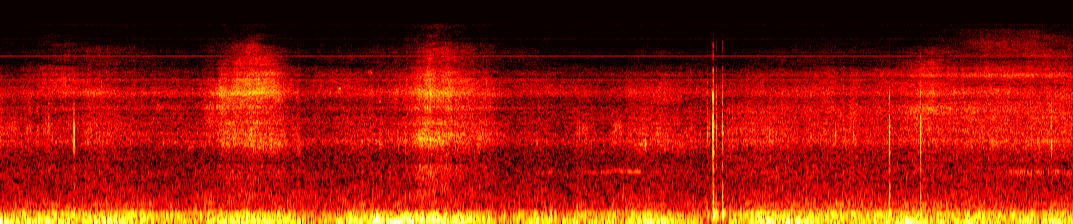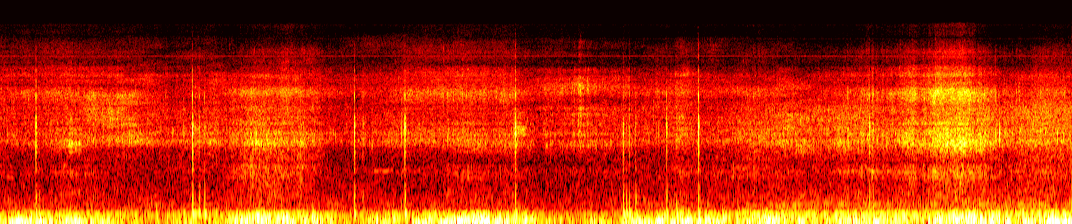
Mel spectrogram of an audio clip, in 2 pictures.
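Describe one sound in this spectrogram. Wind rumbles against a microphone.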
